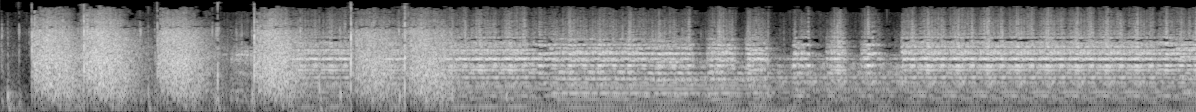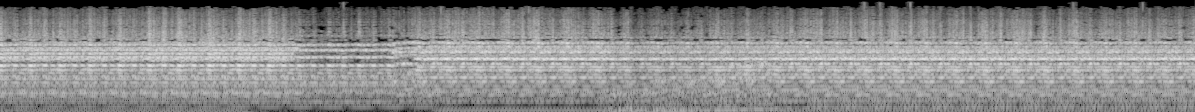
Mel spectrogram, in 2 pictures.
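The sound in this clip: Gunfire in a western radio drama: several sharp, loud shots crack in quick succession at the start, then a loud orchestral music sting takes over and holds to the end.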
